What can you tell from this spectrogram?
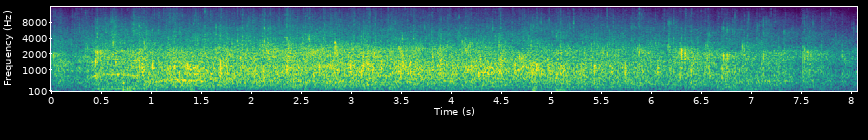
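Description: An audience applauds steadily, a dense wash of many hands clapping at even loudness for about eight seconds before tapering slightly at the end.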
